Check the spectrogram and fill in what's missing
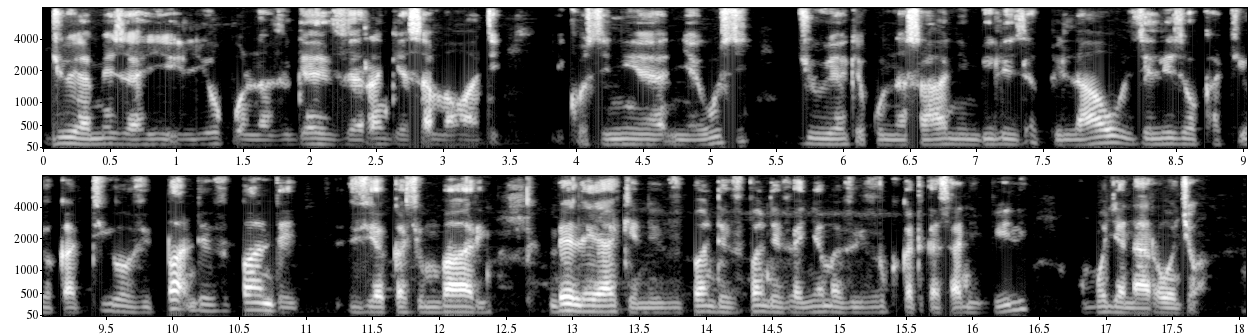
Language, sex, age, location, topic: Swahili, male, 25-35, Mombasa, agriculture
